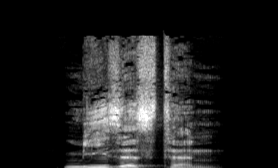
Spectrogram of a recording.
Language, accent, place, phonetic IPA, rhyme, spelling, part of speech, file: German, Germany, Berlin, [ˈmiːzəstn̩], -iːzəstn̩, miesesten, adjective, De-miesesten.ogg
- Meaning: 1. superlative degree of mies 2. inflection of mies: strong genitive masculine/neuter singular superlative degree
